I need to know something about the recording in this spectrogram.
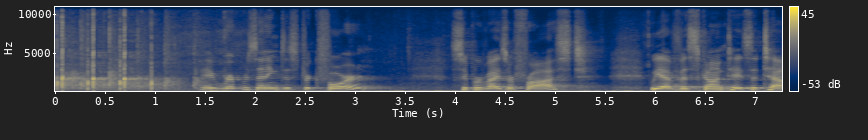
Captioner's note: applauding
